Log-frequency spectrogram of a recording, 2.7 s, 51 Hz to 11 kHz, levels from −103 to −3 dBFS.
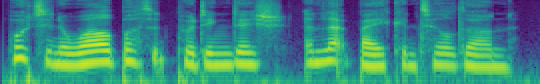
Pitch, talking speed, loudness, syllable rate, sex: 190 Hz, 265 wpm, -18 LUFS, 6.4 syllables/s, female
